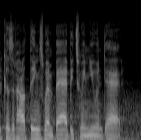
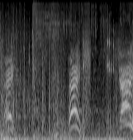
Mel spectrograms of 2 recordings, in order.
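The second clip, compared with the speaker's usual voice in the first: calling out; slower than usual. Acted. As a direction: shout after her to stop. Calling after fleeing Phin.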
